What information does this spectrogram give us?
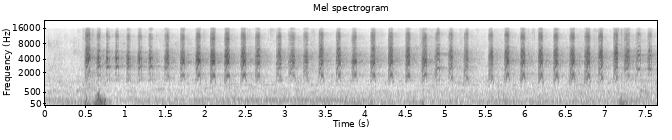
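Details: Spiderhunter (pijantung pisang) used as a lure for singing birds: a long, steady string of loud, sharp high-pitched notes repeated several times per second without a break, with a low thump near the start.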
